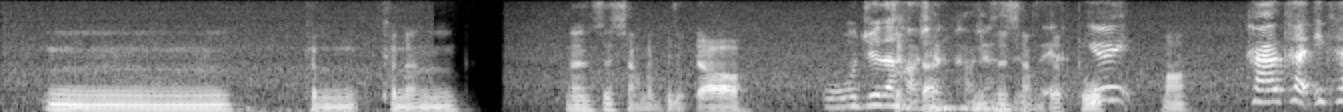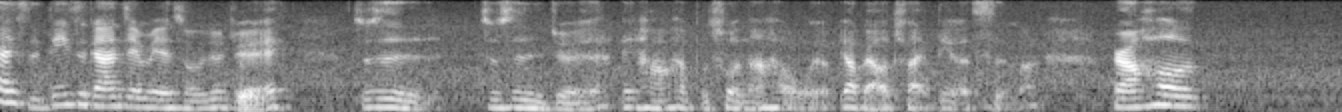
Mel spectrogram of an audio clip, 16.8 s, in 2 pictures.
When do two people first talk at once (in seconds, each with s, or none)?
5.6 s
